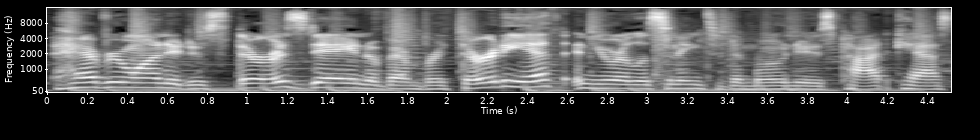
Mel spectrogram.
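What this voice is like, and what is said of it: Sick-sounding, unwell voice. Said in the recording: “As you could tell from my voice, I am still not 100%”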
